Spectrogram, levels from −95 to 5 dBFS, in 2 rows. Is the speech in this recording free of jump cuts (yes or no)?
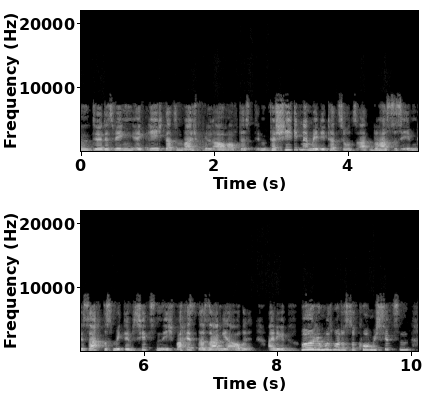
yes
